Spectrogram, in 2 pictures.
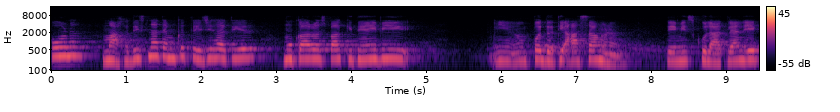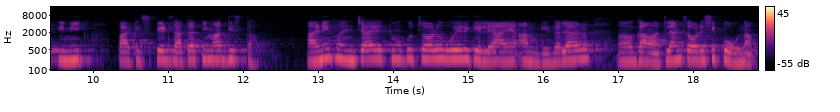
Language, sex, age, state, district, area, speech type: Goan Konkani, female, 18-30, Goa, Canacona, rural, spontaneous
